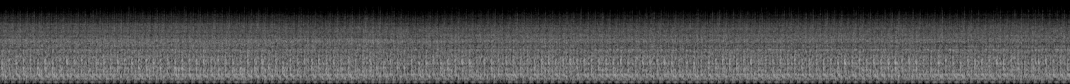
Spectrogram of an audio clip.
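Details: Suzuki LTZ 400 quad engine idling with a fast, light ticking about three per second riding over the run; cause of the tick unknown.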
